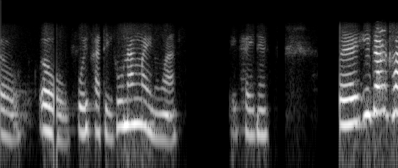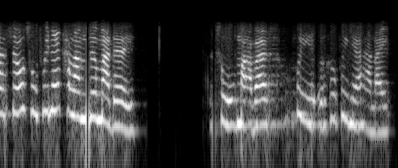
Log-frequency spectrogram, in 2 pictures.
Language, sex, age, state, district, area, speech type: Bodo, female, 30-45, Assam, Kokrajhar, rural, conversation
